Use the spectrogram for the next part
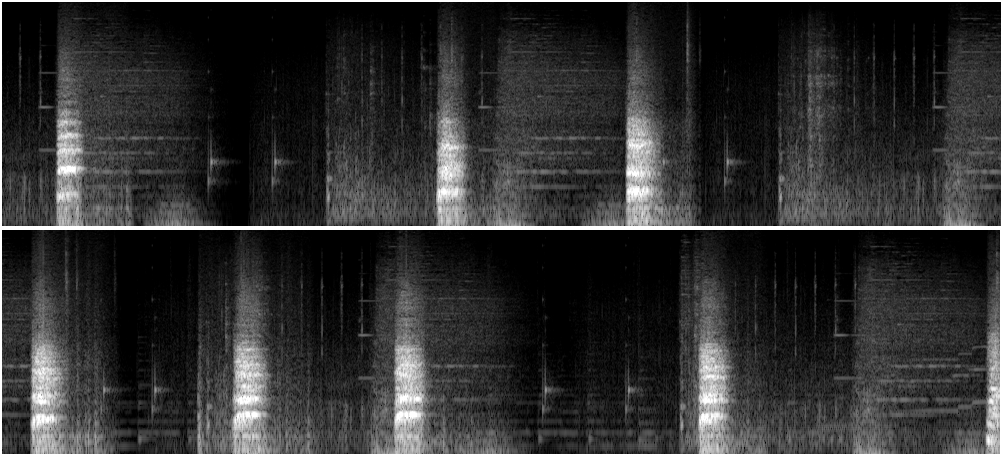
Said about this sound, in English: My dog is being so loud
